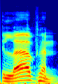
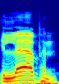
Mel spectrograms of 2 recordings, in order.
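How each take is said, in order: Both takes have the same delivery.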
